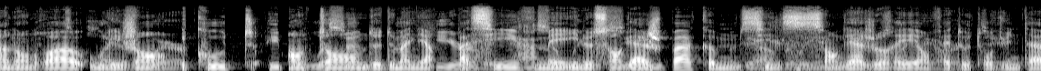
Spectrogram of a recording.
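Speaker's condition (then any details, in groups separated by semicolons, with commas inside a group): No condition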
